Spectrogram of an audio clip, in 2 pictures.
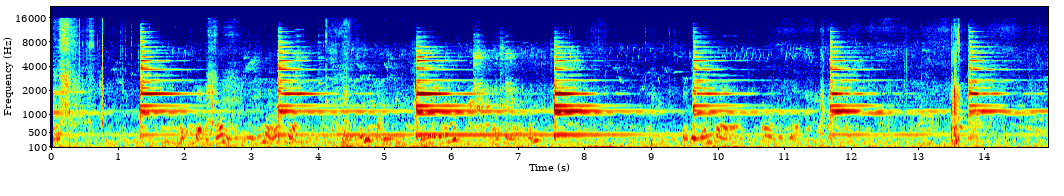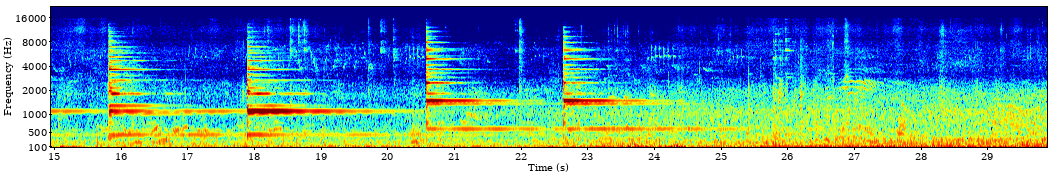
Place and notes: Monte Pellegrino Palermo (Romansound)
Campane del campanile di S. Rosalia H. 12,390(edirol R-09HR)
SIC, Italia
